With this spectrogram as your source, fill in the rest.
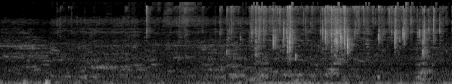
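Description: Gentle trickling and splashing water poured over plant leaves, growing busier and louder partway through, with scattered drips, close by and without voices.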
